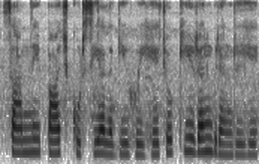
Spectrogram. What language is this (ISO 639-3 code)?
hin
